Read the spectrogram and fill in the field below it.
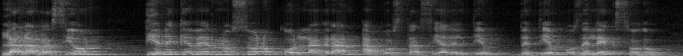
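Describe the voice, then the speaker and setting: A man speaking as a priest, giving a solemn scripture reading and homily in a measured, formal way. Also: fairly high pitch. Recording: echoey room, soft guitar music behind.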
